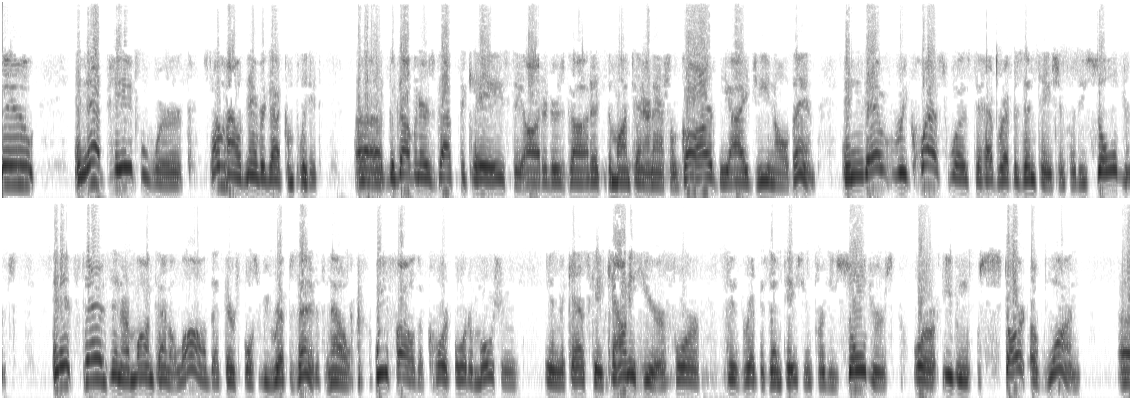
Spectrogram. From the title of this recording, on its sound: Open Phone Lines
